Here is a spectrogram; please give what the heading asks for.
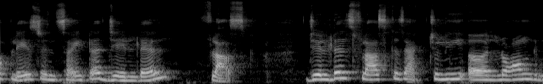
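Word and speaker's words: Kjeldahl's: So nitrogen of coal sample is estimated by Gildel's method. Here K is silent. We call it Gildel's method.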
